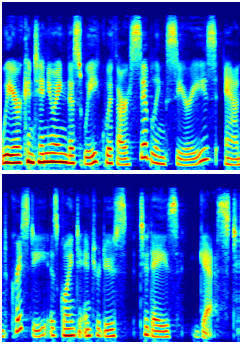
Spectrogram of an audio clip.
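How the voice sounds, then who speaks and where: Here is a plain, everyday voice, a woman's, fairly low in pitch with lively intonation. She keeps a moderate pace with hardly any pauses on a very clean recording with a silent background. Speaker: podcast co-host. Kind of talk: podcast hosting.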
